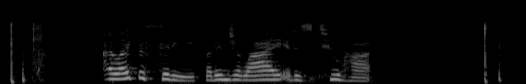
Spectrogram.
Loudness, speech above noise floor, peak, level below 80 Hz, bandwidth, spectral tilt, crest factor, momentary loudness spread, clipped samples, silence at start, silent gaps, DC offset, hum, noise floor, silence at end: -38 LUFS; 41 dB; -18 dBFS; -74 dBFS; 7.8 kHz; -5.5 dB/octave; 20 dB; 15 LU; under 0.1%; 0.1 s; 3.91-3.96 s, 4.06-4.83 s; under 0.1%; none; -78 dBFS; 0.4 s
